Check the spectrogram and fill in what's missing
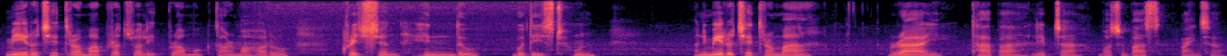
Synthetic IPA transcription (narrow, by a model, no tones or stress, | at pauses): meɾot͡sʰet̪rʌmaprʌt͡swʌlit̪̚prʌmukʰd̪ʱʌrmʌɦʌɾu | krist͡ʃjʌnhind̪u | bud̪isʈhun | ʌnimeɾot͡sʰet̪rʌma | raj | t̪ʰapalep̚t͡sabʌsobas | pajnt͡sʰʌ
